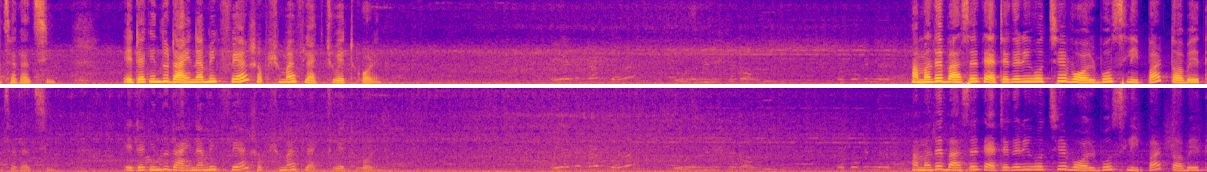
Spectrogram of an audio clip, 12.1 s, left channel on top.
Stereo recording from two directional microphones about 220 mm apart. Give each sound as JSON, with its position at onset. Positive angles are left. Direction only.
{"t": 0.1, "sound": "speech", "side_deg": 45}
{"t": 9.0, "sound": "a woman's voice", "side_deg": 45}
